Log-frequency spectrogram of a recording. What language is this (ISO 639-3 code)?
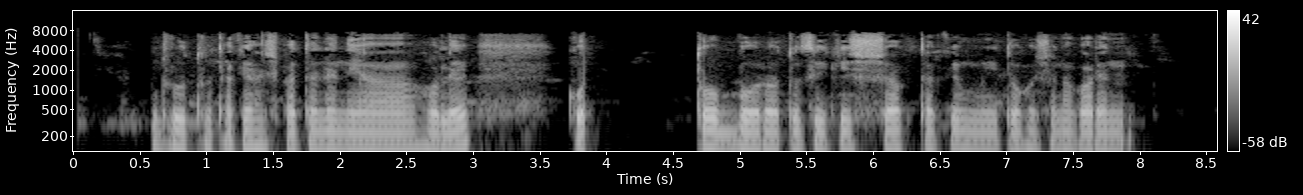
ben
